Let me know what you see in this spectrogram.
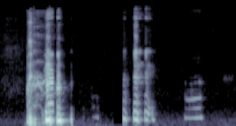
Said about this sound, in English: You okay, Marge? Sorry, our dog's coughing.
